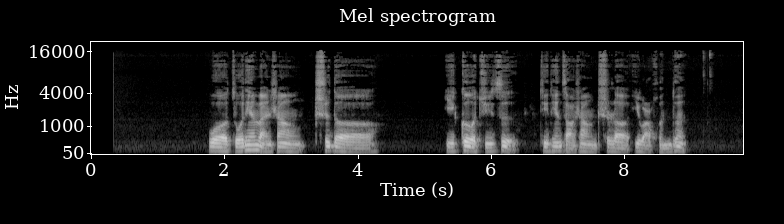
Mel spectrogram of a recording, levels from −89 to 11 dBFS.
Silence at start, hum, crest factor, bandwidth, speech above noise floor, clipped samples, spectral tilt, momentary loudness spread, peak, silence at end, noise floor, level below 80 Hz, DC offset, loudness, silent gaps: 1.8 s; none; 18 dB; 16.5 kHz; 51 dB; under 0.1%; -4 dB/octave; 15 LU; -2 dBFS; 0.45 s; -69 dBFS; -64 dBFS; under 0.1%; -19 LUFS; none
